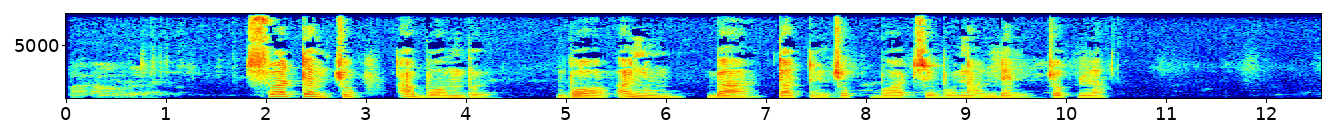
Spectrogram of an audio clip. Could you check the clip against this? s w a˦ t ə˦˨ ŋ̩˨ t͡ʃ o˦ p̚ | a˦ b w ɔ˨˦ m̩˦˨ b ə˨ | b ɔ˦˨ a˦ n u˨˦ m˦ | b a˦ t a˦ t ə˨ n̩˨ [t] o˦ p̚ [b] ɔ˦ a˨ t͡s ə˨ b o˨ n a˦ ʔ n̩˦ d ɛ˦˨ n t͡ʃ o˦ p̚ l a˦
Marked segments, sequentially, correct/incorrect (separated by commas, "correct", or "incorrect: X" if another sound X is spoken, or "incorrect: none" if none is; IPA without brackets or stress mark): incorrect: t͡ʃ, correct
